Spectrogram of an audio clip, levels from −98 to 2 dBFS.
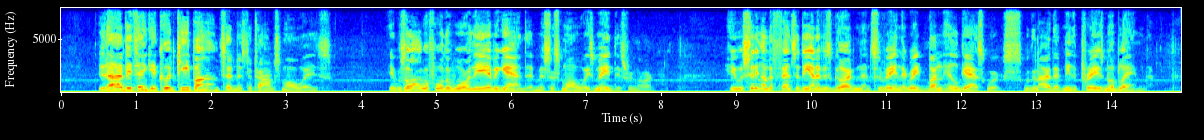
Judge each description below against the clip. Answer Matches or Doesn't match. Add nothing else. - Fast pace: Matches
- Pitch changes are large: Doesn't match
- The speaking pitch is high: Doesn't match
